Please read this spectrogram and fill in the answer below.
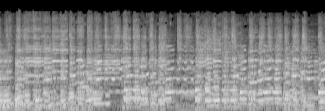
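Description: A band of saxophones and brass playing a dance tune, its melody moving in quick notes without a break.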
